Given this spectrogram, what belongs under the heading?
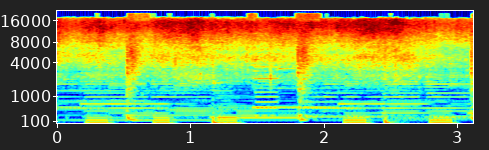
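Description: Finely chopped onions and tomato with turmeric sizzling in a pan, a steady frying hiss broken by rhythmic scraping strokes of a spatula stirring, close and moderately loud.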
